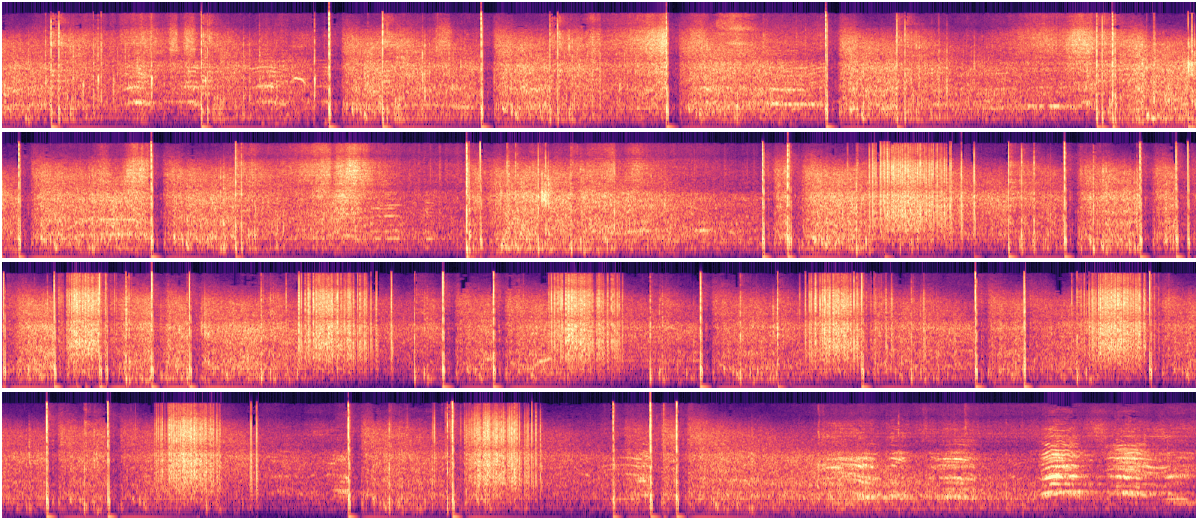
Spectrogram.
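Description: Fireworks going off in many sharp, irregular bangs with crackling, over the voices of a crowd.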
